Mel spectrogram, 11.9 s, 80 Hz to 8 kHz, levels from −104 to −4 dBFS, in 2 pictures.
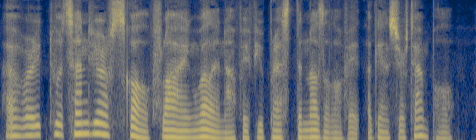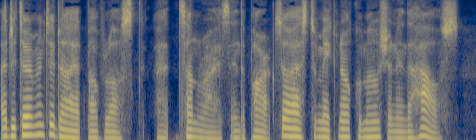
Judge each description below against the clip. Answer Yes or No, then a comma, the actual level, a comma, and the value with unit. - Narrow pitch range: No, average, 4.2 semitones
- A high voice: No, medium, 145 Hz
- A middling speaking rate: Yes, average, 190 wpm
